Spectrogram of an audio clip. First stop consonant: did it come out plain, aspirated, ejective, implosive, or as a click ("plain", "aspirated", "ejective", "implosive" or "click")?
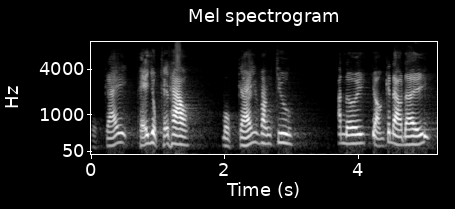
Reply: plain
